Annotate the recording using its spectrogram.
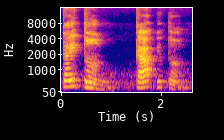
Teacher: em relação ao a que está com o tio Caetano kaetano O a tem mais força do que o é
